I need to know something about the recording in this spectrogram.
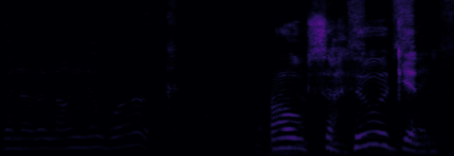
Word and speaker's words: Sahuagin: If they're right about the Swahagan, I may take up another line of work. Oh, Sahuagin. Oh, you're not pronouncing it right, but Sahuagin are cool.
